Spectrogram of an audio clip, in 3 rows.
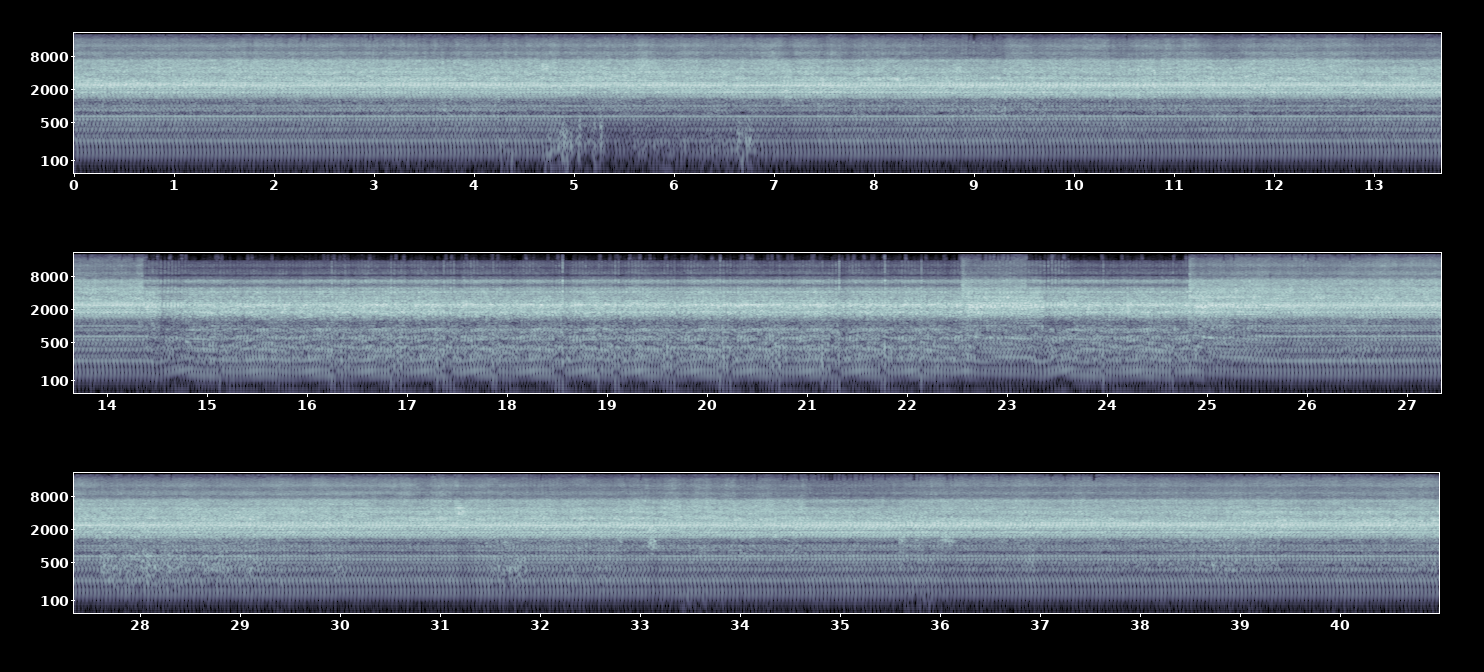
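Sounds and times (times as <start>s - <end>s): pressure washer motor humming: 0.0s - 40.9s
water jet hissing: 24.9s - 40.9s.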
